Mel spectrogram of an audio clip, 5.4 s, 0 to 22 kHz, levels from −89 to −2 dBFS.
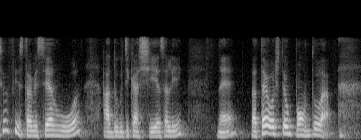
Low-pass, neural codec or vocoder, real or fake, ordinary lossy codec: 7.2 kHz; codec, 16 kHz in and 24 kHz out, 1 kbps, XY-Tokenizer; fake; none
